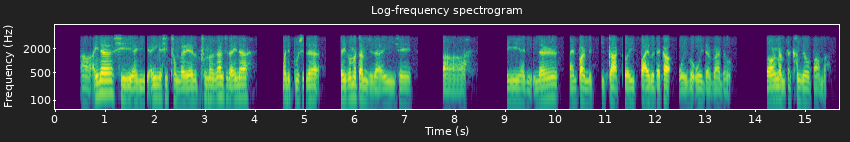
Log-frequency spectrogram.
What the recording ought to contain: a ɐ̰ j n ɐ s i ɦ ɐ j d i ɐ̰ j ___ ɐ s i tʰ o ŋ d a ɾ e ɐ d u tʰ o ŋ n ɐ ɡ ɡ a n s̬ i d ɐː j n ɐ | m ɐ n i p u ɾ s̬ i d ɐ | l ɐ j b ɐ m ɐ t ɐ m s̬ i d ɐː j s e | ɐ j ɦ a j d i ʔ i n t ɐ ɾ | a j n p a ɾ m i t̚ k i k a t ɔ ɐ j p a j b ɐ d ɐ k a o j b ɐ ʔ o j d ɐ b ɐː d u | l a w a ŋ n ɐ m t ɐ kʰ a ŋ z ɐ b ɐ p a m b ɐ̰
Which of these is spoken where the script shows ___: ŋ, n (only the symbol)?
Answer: ŋ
